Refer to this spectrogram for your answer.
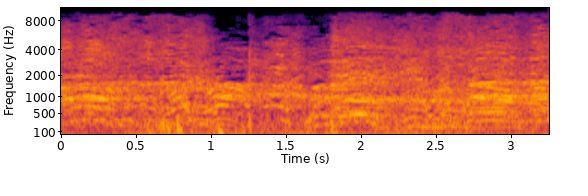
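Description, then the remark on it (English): A crowd of protesters in Lebanon, gathered outside the home of the Minister of the Interior demanding justice, shouting that he is a terrorist; many raised voices overlap into a dense, steady roar that stays loud throughout, with occasional sharper cries rising above the mass of chatter. “In this video, they are gathered outside the home of the Minister of the Interior, shouting that he is a terrorist.”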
